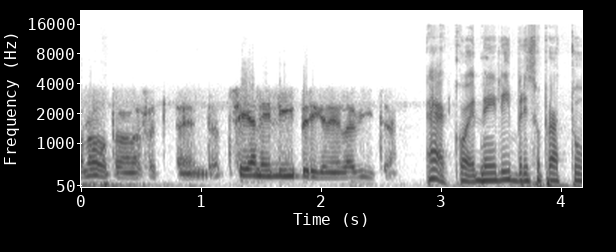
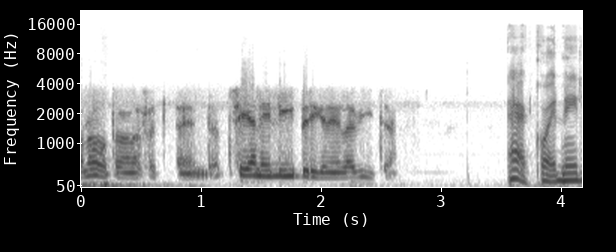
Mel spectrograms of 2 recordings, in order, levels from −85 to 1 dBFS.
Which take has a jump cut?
first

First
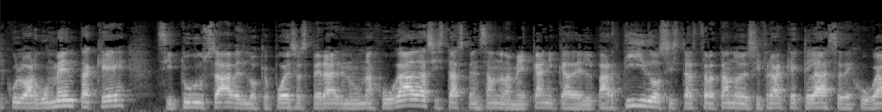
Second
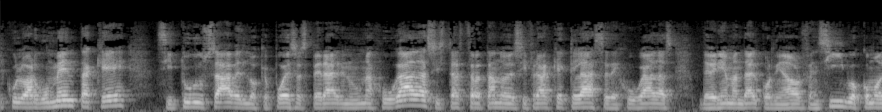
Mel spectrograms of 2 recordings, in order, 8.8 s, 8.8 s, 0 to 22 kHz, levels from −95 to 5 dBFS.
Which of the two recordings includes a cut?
second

